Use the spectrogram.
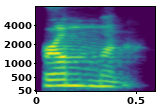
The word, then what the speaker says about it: Brahman: on this call know so Brahman is very different than the word Brahman or the word Brahman or Brahman both of which would refer to actually a particular class of people in society so we we don't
